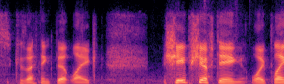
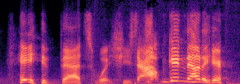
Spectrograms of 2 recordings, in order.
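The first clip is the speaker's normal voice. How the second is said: normal talking voice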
